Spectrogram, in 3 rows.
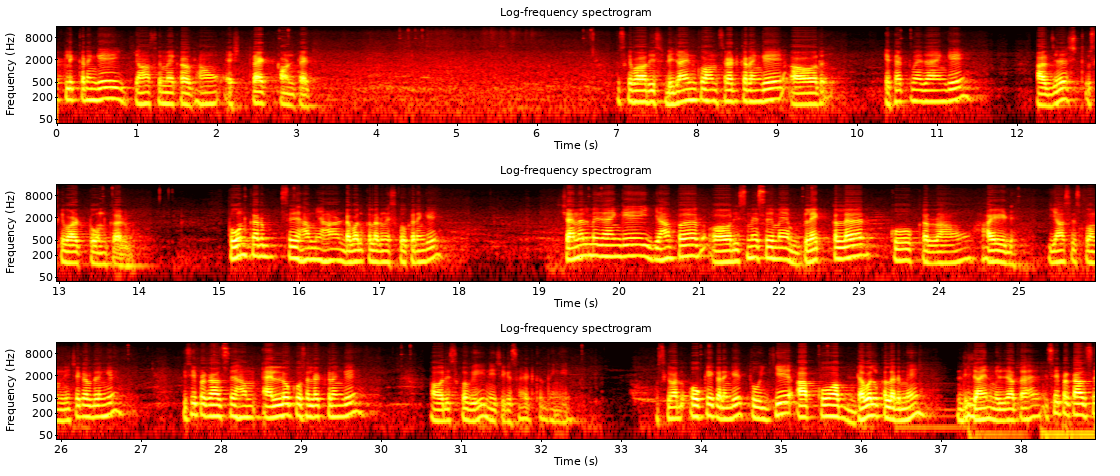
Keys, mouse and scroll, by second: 1.4 right click, 4.5 click, 7.0-7.8 scroll down 1, 8.3 click, 12.3 click, 15.3 click, 21.3 click, 24.0 click, 26.7 click, 32.0 click, 37.8-38.2 scroll up 1.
